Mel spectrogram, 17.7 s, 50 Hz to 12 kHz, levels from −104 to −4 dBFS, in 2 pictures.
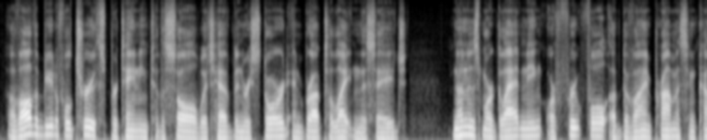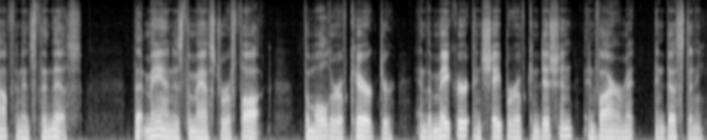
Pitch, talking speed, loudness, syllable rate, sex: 115 Hz, 180 wpm, -20 LUFS, 5.6 syllables/s, male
